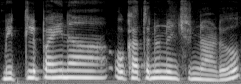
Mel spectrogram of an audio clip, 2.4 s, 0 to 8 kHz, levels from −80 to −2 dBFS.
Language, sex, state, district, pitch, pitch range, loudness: Telugu, female, Andhra Pradesh, Srikakulam, 230 Hz, 205-240 Hz, -15 LUFS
